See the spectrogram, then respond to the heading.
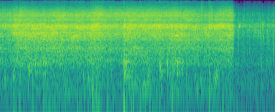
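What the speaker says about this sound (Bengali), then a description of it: "মাছ ভাজার পর কড়াইতে যে তেল আছে তেলের মধ্যে বেগুন ভেজে নিচ্ছি" Sliced brinjal, seasoned with turmeric and salt, sizzles loudly in hot oil left in a wok after frying fish, a strong continuous hiss that drops abruptly near the end.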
